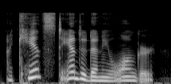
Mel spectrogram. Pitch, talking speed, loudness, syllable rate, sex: 215 Hz, 210 wpm, -17 LUFS, 5.5 syllables/s, female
